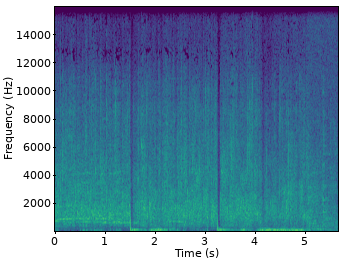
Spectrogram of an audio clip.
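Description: A crowd applauds the scholarship winners, a dense, sustained wash of clapping at full volume that holds for several seconds before beginning to thin out at the end.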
